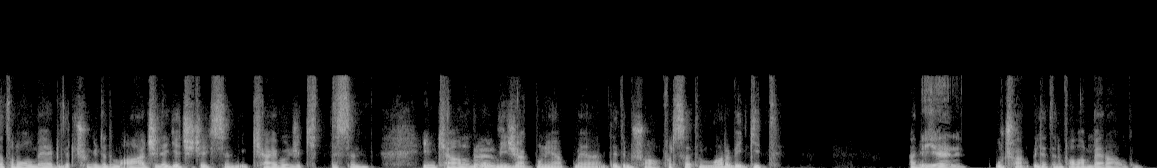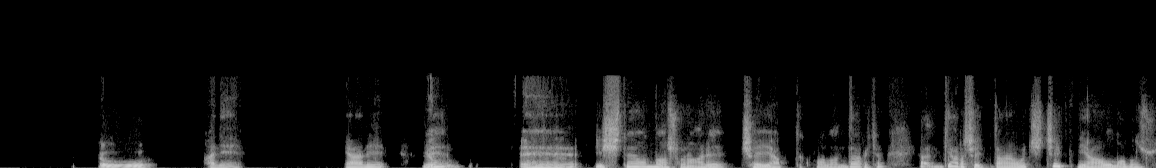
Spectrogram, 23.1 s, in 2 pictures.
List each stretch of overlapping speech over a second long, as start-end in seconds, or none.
none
